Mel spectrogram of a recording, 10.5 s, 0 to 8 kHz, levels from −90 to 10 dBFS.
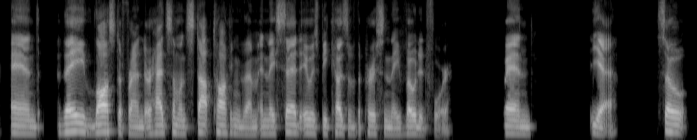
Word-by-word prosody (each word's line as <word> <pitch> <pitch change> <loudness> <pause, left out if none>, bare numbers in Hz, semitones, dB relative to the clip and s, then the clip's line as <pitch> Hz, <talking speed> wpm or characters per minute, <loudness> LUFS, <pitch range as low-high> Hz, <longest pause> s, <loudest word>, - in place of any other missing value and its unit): and 110 -3 0 0.3
they 125 +3 +4
lost 125 +3 +5
a - - -2
friend 100 -2 -4
or - - -1
had 115 +1 +1
someone 110 -3 -5
stop 120 +3 +1
talking 115 -3 -1
to 95 - -9
them. 95 0 -5
And 105 +1 -7
they 105 - -2
said 115 +3 0
it 110 - -3
was 105 -2 -5
because 105 0 -2
of 95 -1 -12
the - - -11
person 105 -2 -5
they 90 -1 -6
voted 100 +1 -1
for. - - -13 0.8
And 100 -2 +2 0.8
yeah. - - +1 0.6
So, 120 -2 +2
105 Hz, 155 wpm, -25 LUFS, 100-115 Hz, 0.8 s, lost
